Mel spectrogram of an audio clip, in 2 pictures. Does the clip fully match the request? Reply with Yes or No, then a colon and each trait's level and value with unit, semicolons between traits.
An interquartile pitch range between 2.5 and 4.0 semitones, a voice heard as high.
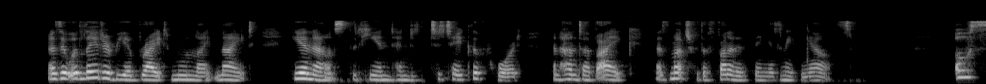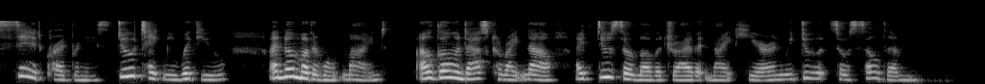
No: average, 5.0 semitones; high, 220 Hz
